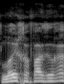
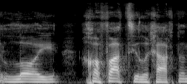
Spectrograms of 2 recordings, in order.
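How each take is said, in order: First: All the words run together without a pause. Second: There is a pause after the first word. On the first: I don't want to take her as a wife. The speaker calls it right. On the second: No, I want to take her. The speaker calls it wrong. "don't say"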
